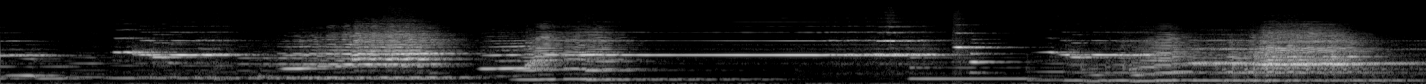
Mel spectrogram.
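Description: Flute and clarinet duo playing a slow contemporary piece: long held notes that shift in small steps, with the clarinet sustaining low notes beneath higher held tones. Twice, about four seconds in and near the end, the sound swells louder as a hiss of air rises over the notes.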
